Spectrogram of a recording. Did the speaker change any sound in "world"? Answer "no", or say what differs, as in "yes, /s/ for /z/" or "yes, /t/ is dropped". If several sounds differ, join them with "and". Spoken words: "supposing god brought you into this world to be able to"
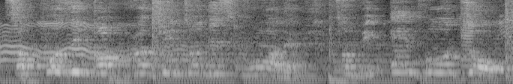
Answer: yes, /l/ is dropped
